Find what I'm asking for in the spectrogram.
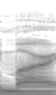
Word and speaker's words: Meagher: And you are Nancy Maher, and you spell it Meagher.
